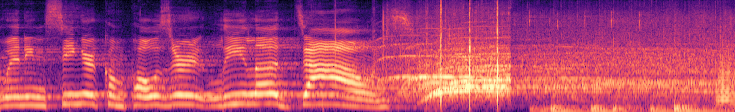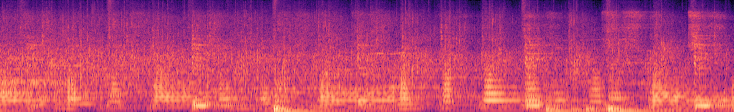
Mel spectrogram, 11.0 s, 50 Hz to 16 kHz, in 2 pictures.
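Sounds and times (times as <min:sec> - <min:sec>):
audience applause: 0:02.8 - 0:11.0
low bass notes: 0:07.0 - 0:08.4, 0:09.0 - 0:11.0.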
